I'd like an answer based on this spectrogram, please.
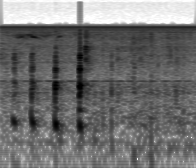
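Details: Boxer dog snoring while asleep with his eyes open; soft rhythmic snorting breaths about every quarter second, fading after the first second into quieter breathing.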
